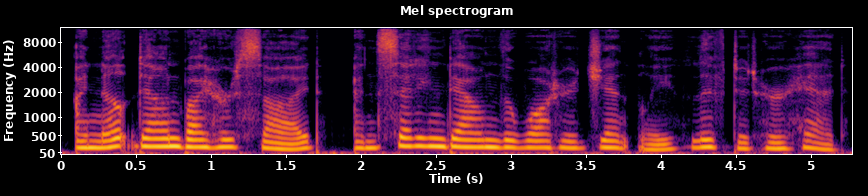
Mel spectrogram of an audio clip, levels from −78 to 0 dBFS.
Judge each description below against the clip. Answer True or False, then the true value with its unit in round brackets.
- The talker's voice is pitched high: False (180 Hz)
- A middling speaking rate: True (170 wpm)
